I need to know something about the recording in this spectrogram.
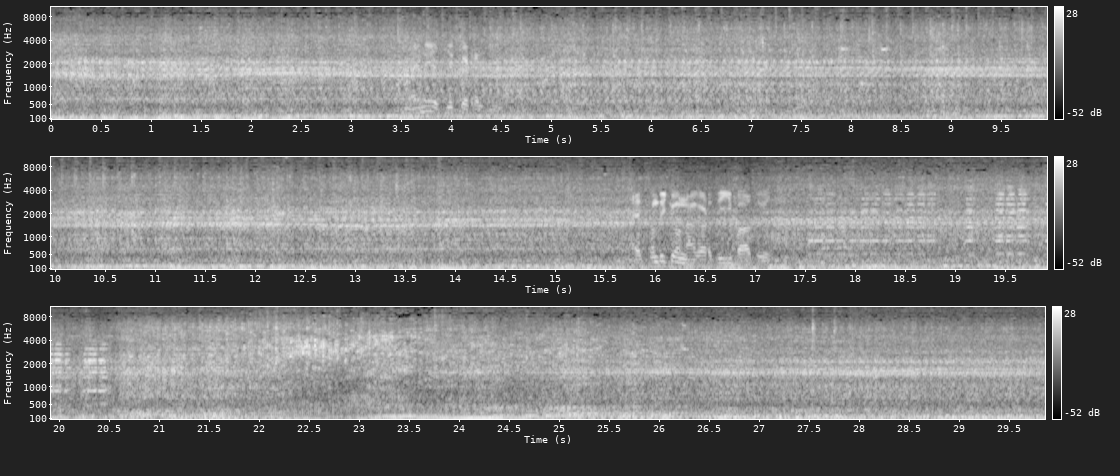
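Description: A large diesel engine idles with a steady, deep hum close by.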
